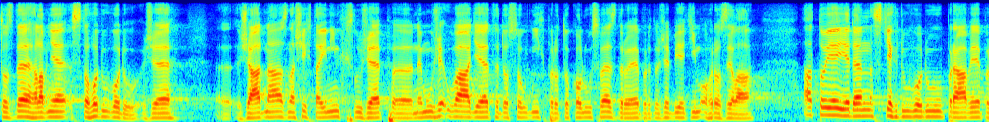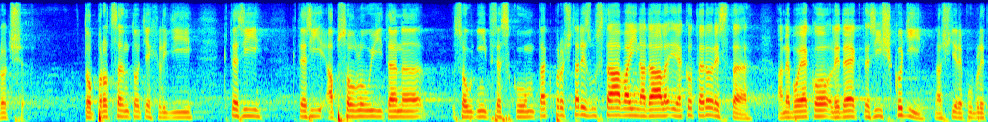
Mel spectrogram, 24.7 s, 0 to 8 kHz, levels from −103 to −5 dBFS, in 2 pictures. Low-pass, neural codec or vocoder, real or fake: 7.2 kHz; none; real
